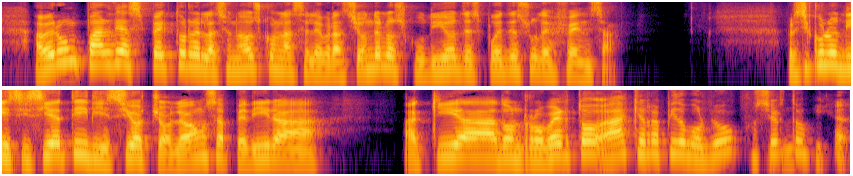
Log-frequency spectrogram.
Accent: Mexico; Es difícil para nosotros no saber eso, los que nacimos allá, porque eso es muy inculcado entre los niños desde temprana edad.

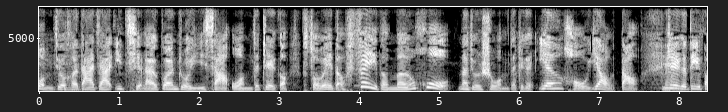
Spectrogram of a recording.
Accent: Northeast China, China; 因为我也是东北人

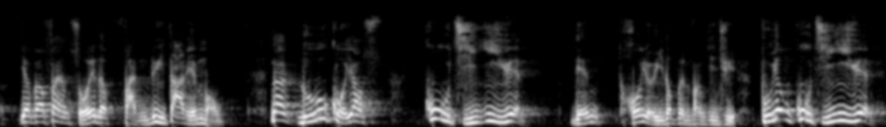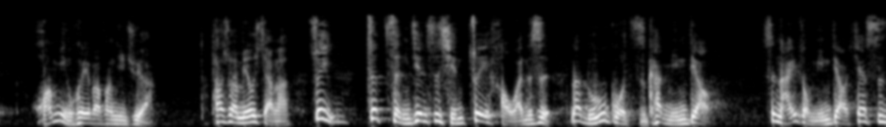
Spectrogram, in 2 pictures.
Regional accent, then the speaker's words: Taoyuan, Taiwan; 我们都桃园，我小时候在桃园嘛，

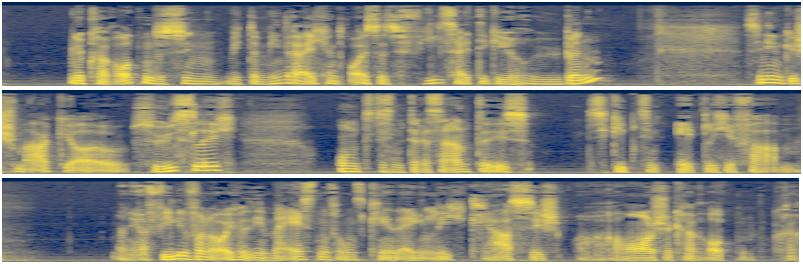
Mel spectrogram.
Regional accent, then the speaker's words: Austria; Und bei uns in Österreich, wie gesagt, der Schopf.

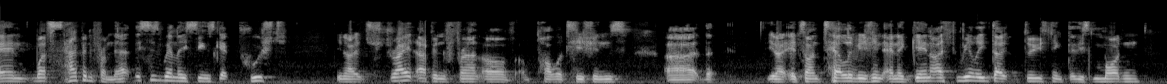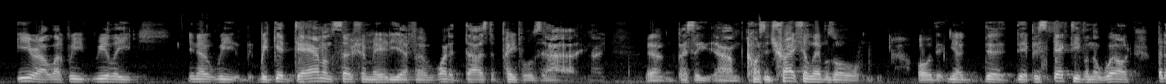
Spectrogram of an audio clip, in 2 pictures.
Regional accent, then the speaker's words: Victoria, Australia; You know, I knew a lot of people who work as social workers through Victoria, you know, like my home state.

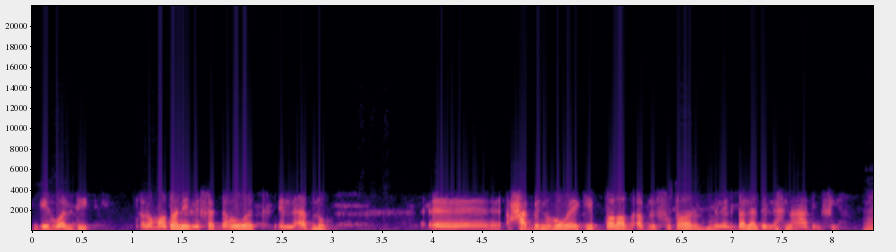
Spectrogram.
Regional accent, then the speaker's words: Kafr El Sheikh Governorate, Egypt; انا من محافظه كفر الشيخ

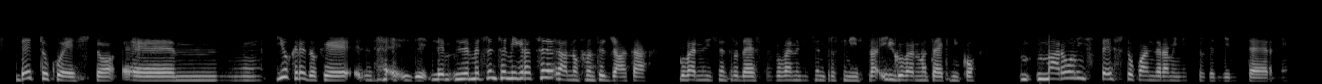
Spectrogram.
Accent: Lombardy, Italy; Sono lombarda, appartengo a una regione che è ritenuta la più avanzata in Italia.

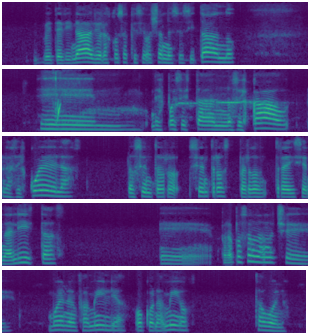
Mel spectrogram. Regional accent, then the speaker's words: Quilmes, Buenos Aires Province, Argentina; de Quilmes

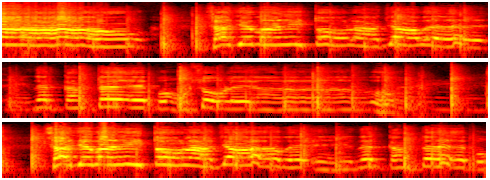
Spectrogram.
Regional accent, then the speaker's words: Zaragoza, Aragon, Spain; a toda mi gente de mi barrio, de la Madalena, que somos los mejores de Zaragoza.

